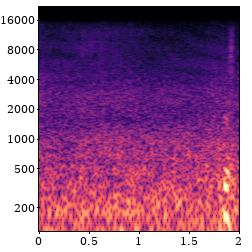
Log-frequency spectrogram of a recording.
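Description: Ocean surf washing and breaking on a rocky shore: a steady rushing wash.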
